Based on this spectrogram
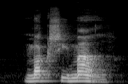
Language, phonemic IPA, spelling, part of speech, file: Dutch, /ˈmɑksiˌmal/, maximaal, adjective / adverb, Nl-maximaal.ogg
- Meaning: maximal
